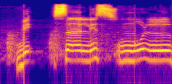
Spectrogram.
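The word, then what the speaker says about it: بِئْسَ الِاسْمُ: Bi'sal ismul fusuq. So you can understand how we are pronouncing this. Bi'sa lismul. Lismul. Those two alifs before and after are silent.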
